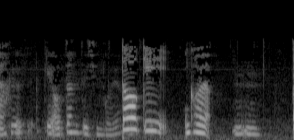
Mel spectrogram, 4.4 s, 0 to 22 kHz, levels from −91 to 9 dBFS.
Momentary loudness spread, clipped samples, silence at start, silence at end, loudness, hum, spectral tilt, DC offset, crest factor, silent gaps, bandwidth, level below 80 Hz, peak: 19 LU; under 0.1%; 0 s; 0 s; -32 LUFS; none; -4 dB/octave; under 0.1%; 22 dB; none; 7 kHz; -62 dBFS; -12 dBFS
